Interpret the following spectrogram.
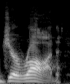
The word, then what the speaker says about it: Jerod: But, yeah, like Jerod is like such a weird spelling, and it's supposed to be pronounced Gerard, but it's too fancy for me.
